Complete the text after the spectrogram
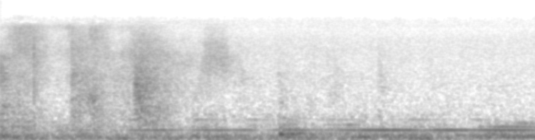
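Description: A cello plays a sustained, slow melody.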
